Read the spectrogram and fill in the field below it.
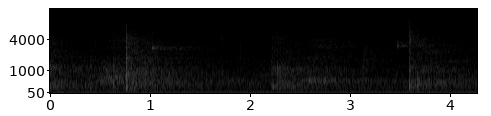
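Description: Sneakers squeak briefly on a hard court.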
